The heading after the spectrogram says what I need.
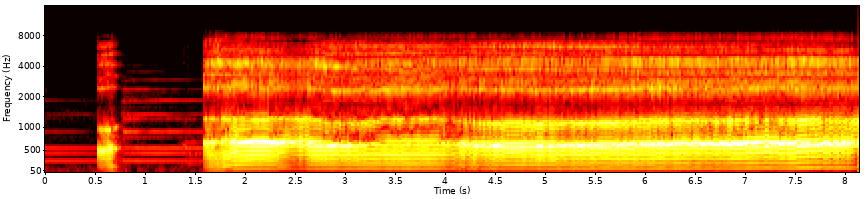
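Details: Burping outdoors on a second-floor porch during a cold snowstorm: a short sound, then one long, loud, droning burp of over six seconds with a steady, rough low tone.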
